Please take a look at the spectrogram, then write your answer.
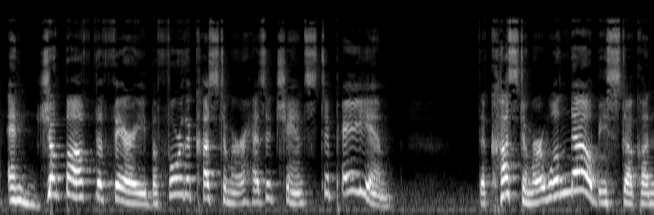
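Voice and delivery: a sleepy giant ogre grumbling to his wife; loud ogre brushing off his wife's worry. Acted. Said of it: "exclaimed the ogre".

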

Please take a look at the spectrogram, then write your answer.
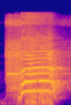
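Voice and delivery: sudden high-pitched scream of fright; startled scream. Real, not acted. Gamer jump-scared by Herobrine, loud high scream. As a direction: shriek as the monster jumps out.

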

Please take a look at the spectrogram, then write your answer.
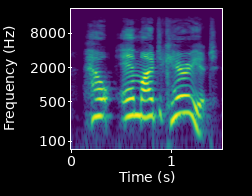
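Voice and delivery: high-pitched, mildly plaintive question; wretched. Acted. Scolded shooter asking how to hold his gun, wretched. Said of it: "said the wretched Winkle".

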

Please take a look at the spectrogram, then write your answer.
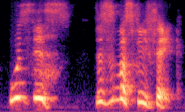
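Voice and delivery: high, baffled mock question with a laugh; mock disbelief at strange money; puzzled foreigner. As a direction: play a confused foreigner squinting at the bill. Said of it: "you imagine people in another country".

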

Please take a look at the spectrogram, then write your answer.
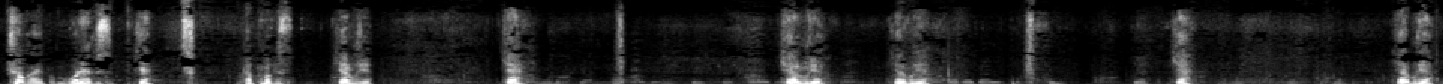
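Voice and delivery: high, loud real yell; shouting at dogs. Real, not acted. Shepherd yelling at his dogs Polat and Pamuk to stop, loud shout.

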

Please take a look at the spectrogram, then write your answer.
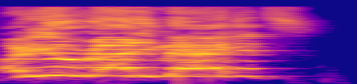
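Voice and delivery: screamed high and loud; barking drill sergeant. Acted. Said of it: "I'll be the sergeant".

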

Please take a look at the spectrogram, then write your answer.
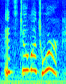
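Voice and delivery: very high, slow, lazy whine; very high, slow voice complaining it's too much work; high Flower voice. Acted. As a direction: stretch it out way up high.

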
